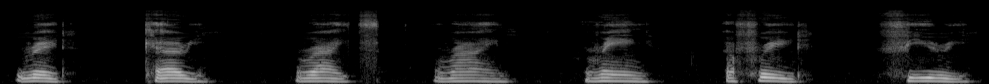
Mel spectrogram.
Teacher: Then there's a post-alveolar frictionless consonant. This sound is a post-alveolar frictionless consonant sound · This sound is a post-alveolar frictionless consonant sound, and these are the examples: read, carry, write, rhyme, ring, afraid, fury.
